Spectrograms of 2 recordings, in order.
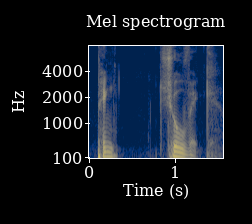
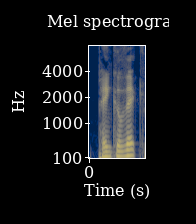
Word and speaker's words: Pencovic: See, Venta was born Francis Frank Herman Penkovic. Probably Penkovic is how you say it. Probably Penkovic. Penkovic, Pencovic, Penkovic, like Yankovic.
